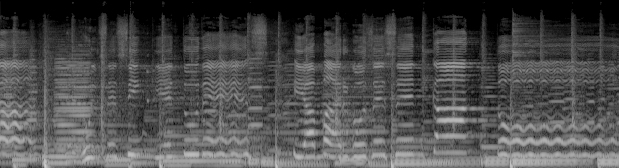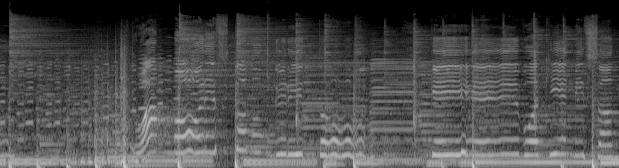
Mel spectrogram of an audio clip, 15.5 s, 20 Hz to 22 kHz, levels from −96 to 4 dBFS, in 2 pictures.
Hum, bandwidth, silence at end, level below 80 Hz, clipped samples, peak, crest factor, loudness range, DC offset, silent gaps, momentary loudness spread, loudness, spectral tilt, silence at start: none; 16 kHz; 0 s; -42 dBFS; under 0.1%; -8 dBFS; 22 dB; 2 LU; under 0.1%; none; 6 LU; -29 LUFS; -5.5 dB/octave; 0 s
